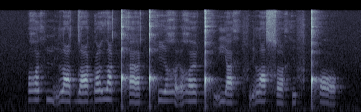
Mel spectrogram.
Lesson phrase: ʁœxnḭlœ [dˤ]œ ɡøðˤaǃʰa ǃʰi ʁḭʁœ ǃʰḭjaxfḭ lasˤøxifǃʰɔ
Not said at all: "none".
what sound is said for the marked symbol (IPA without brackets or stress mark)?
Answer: dˤ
